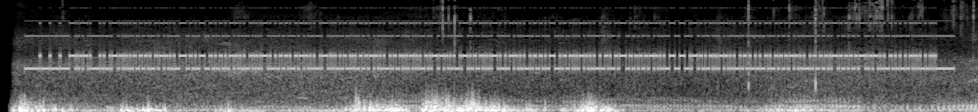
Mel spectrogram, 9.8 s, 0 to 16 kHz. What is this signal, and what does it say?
RTTY (75 baud, 850 Hz shift), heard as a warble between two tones, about 2000 Hz centre, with the noise of a residential street. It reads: 34287 50900 43187 36268 24473 32431 20924 77588 99304 21778 28388 01416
